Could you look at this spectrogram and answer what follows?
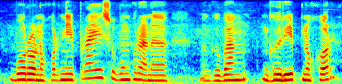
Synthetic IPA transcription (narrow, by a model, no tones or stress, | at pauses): bɔɾɔnɔkʰɔɾnipɾajsubuŋpʰɯɾanɯ | ɡɯbaŋɡɯɾip̚nɔkʰɔɾ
